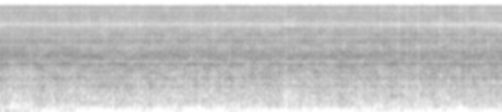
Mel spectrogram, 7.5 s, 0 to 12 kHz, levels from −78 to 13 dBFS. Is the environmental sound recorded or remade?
remade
